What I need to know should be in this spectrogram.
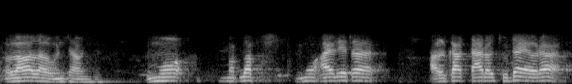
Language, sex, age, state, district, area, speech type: Nepali, male, 18-30, West Bengal, Alipurduar, urban, conversation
